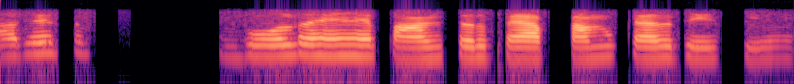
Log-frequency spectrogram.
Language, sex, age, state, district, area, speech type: Hindi, female, 30-45, Uttar Pradesh, Jaunpur, rural, conversation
